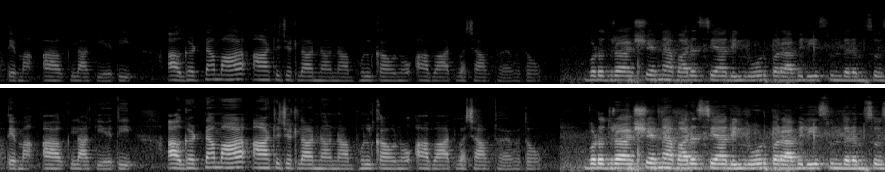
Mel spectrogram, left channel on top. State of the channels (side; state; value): left; quieter; 16.5 dB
